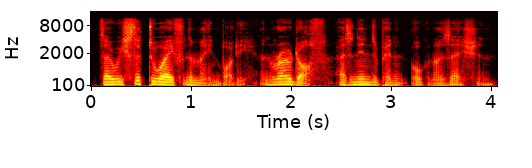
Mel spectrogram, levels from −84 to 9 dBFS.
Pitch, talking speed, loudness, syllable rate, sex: 120 Hz, 220 wpm, -21 LUFS, 6.7 syllables/s, male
